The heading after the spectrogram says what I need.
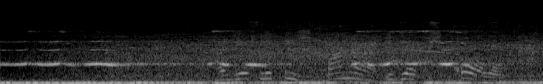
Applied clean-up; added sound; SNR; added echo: none; Train; 3 dB; reverberation time 0.4 s.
